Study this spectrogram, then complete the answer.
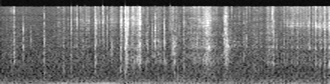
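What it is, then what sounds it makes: Dry soap bar being scraped. A white utility knife scrapes the face of a solid black rectangular bar of dry soap. A dry, crinkly scraping runs throughout, broken by short bright crackles and sharp clicks over a faint low hum.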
